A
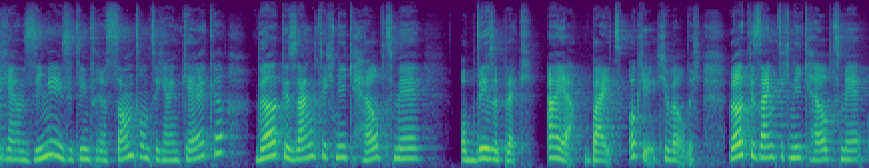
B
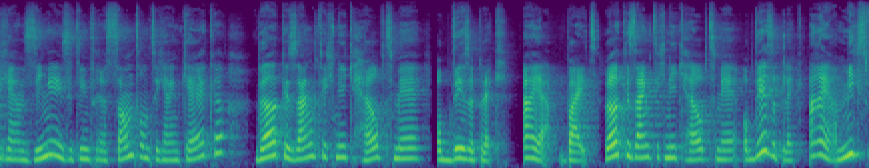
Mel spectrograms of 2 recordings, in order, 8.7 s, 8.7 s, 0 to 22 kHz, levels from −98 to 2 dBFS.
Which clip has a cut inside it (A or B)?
B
